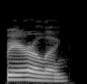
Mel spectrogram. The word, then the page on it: barrelling: British English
